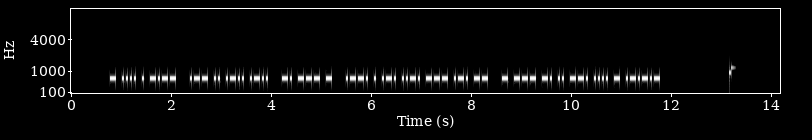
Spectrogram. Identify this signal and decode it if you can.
Morse code, heard as a keyed tone, about 30 wpm, 700 Hz. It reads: THEY WILL NOT PERFORM TONIGHT.
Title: Sentences from Top 1000 Words - Review Part 5 - 30wpm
